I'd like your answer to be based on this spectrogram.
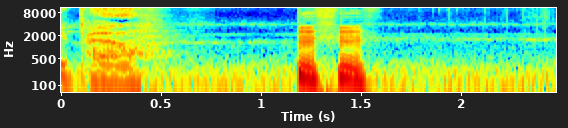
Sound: chuckles

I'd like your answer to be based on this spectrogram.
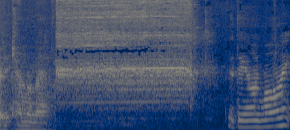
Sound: drill whirring

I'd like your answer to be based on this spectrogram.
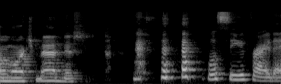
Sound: laughter

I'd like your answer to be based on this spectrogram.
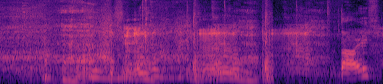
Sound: moaning

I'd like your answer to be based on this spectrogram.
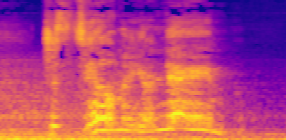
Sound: says through teeth

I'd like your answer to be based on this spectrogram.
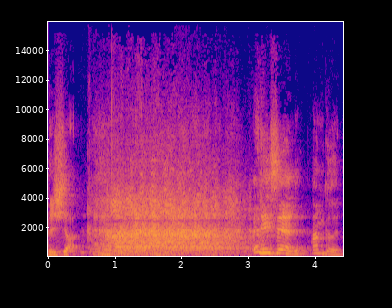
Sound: audience laughing

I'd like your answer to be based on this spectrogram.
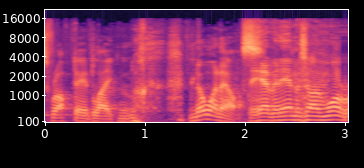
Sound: chuckles

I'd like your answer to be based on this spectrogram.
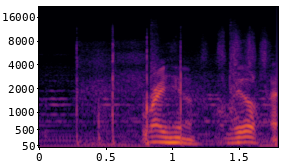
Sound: hands clapping

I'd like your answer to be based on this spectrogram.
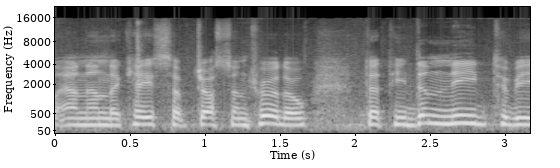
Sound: none

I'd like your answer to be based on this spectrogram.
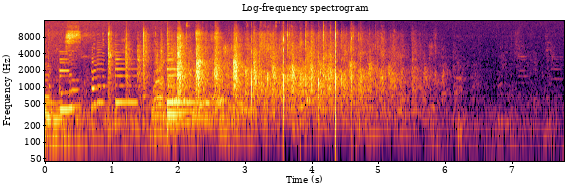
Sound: applause

